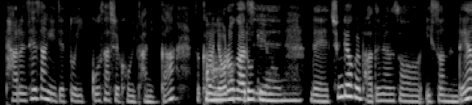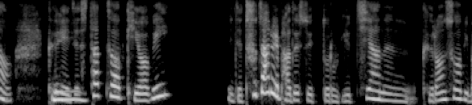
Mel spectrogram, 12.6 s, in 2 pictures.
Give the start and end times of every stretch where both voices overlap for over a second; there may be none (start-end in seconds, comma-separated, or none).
2.7-4.0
